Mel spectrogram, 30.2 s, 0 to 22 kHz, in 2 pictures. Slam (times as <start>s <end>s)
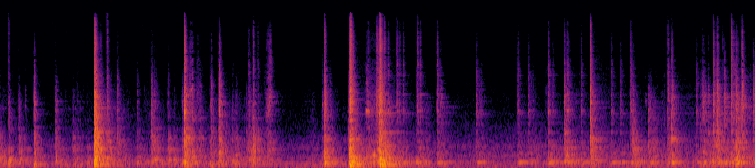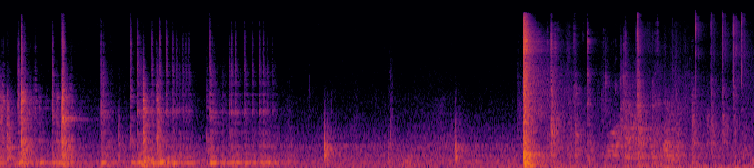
25.6s 26.4s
